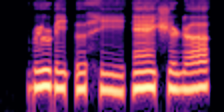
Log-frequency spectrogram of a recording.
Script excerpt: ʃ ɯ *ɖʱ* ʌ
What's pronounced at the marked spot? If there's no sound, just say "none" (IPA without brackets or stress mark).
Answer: ɳ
